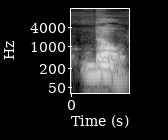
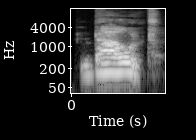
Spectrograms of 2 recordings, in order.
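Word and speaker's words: doubt: ডি ও ইউ বি টি ডাউট এইখানে বি আছে এই বিটা উচ্চারণ হবে না অর্থাৎ এই টি এর উচ্চারণ হবে তাহলে ডাউট ডাউট এখানে বি এর উচ্চারণ হয়নি এর অর্থ সন্দেহ নাম্বার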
